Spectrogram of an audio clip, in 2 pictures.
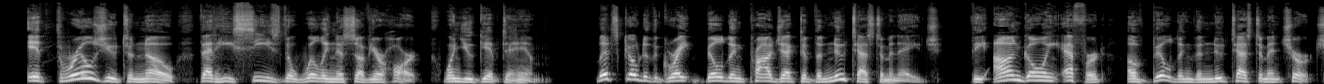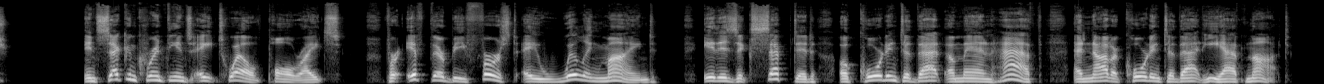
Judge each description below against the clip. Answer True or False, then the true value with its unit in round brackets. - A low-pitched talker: False (145 Hz)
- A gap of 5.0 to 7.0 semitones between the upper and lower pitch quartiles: True (5.3 semitones)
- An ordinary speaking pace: True (160 wpm)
